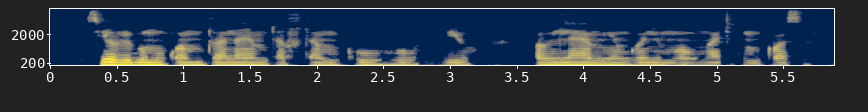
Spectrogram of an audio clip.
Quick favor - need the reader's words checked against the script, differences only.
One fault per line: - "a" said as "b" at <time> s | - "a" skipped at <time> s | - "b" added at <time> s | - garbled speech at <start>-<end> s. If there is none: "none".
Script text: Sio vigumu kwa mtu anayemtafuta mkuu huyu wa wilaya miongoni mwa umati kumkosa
none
